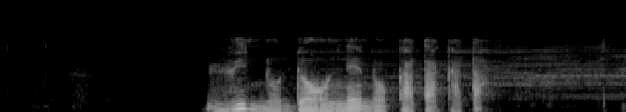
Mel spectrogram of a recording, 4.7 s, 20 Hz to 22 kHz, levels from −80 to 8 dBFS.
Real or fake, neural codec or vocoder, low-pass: fake; vocoder, 22.05 kHz, 80 mel bands, WaveNeXt; 5.4 kHz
